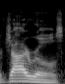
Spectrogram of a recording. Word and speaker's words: gyros: the hogy spots and the Euros or Gyros however you want to pronounce it they're incredible and you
